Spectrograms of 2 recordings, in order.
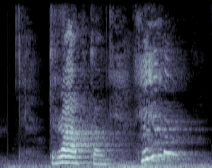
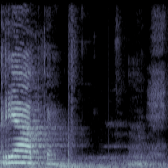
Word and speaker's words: тряпка: Трапка. Нет, правильно тряпка.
